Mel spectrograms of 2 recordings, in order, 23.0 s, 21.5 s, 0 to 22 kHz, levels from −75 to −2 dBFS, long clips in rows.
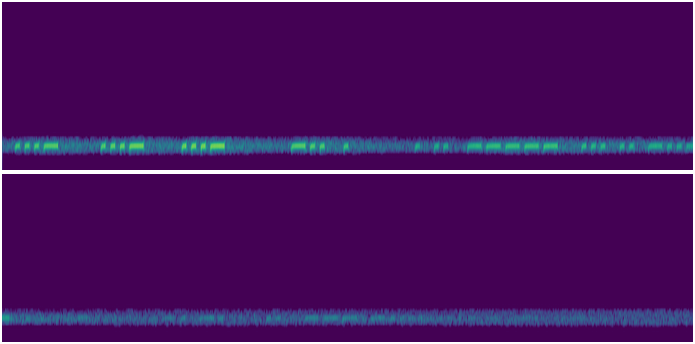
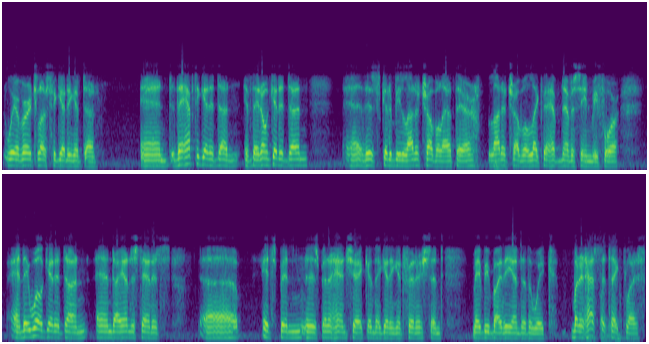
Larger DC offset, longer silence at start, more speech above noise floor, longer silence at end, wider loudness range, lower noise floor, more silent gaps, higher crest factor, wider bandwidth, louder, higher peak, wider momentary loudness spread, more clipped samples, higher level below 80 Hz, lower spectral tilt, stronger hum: neither; about the same, 0 s vs 0.05 s; second, 29 dB vs 33 dB; first, 1.15 s vs 0 s; first, 25 LU vs 1 LU; about the same, -55 dBFS vs -53 dBFS; neither; about the same, 18 dB vs 18 dB; second, 0.8 kHz vs 5.6 kHz; second, -31 LUFS vs -19 LUFS; second, -16 dBFS vs 0 dBFS; first, 27 LU vs 9 LU; neither; second, under -90 dBFS vs -62 dBFS; second, -4 dB/octave vs -7 dB/octave; first, 50 Hz at -95 dBFS vs none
